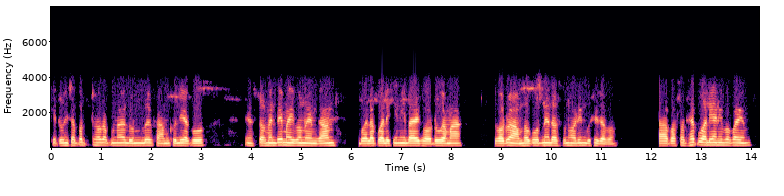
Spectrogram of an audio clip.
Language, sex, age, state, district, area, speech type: Assamese, male, 30-45, Assam, Majuli, urban, conversation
